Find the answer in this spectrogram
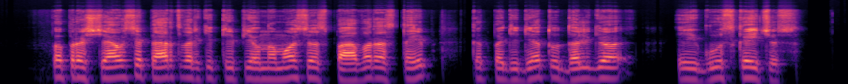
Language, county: Lithuanian, Marijampolė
